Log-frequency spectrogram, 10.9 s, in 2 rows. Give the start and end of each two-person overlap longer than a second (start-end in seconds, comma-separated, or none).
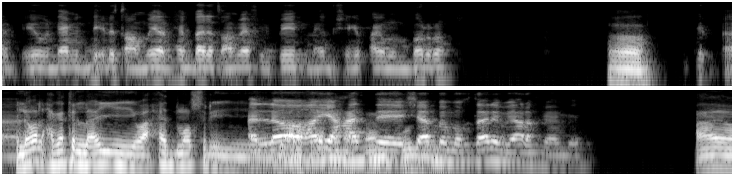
7.3-8.8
